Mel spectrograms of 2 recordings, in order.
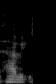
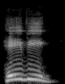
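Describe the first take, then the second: First: Javi said with the Spanish throaty H, like Hah-vee; corrected name. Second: Havy said with a hard English H, like heavy; name read as Havy, breathy H at the start; misread name. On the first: Correcting the viewer's name with an apology, throaty H. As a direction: Javi fixed, soft raspy start in place of Havy. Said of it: "my Canadian accent". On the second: Misreading the viewer's name while shouting him out, H sound. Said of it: "Javi, sorry". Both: Real, not acted.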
